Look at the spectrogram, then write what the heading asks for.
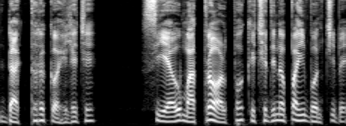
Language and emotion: Odia, sad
